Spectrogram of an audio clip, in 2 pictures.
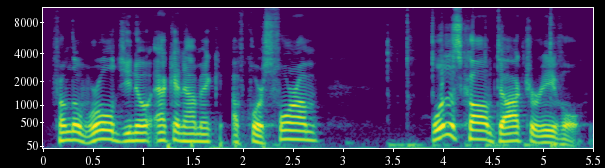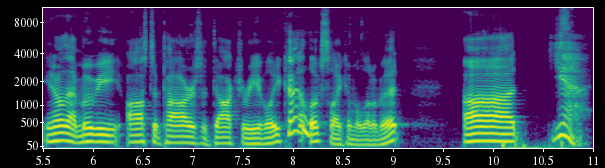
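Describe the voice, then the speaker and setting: Sarcastic man with a lively voice. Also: medium pitch. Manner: sarcastic, chatty, keeps addressing listeners as folks. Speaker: vlogger. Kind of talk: casual commentary monologue.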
